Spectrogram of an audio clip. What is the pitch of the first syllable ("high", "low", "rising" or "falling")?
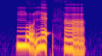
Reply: falling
